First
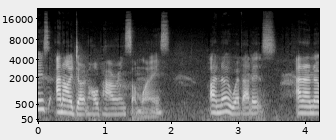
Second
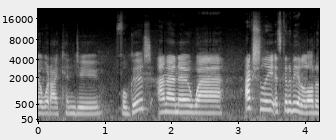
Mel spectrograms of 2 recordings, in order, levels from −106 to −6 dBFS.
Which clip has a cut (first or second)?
first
